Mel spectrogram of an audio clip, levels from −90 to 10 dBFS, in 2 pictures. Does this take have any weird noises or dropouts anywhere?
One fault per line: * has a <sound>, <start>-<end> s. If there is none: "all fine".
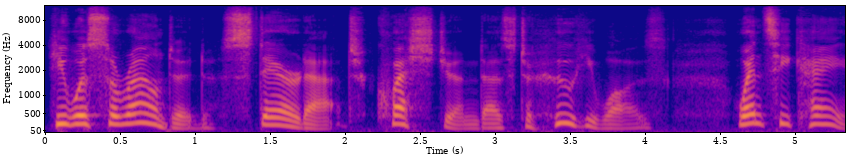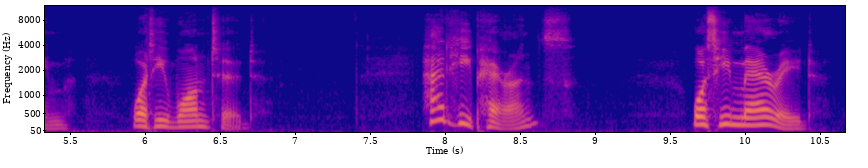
all fine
